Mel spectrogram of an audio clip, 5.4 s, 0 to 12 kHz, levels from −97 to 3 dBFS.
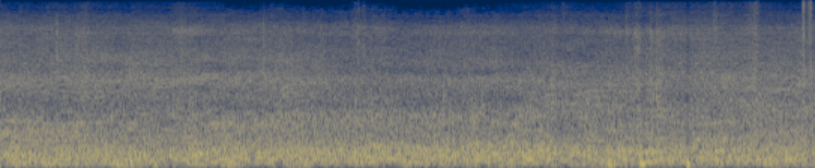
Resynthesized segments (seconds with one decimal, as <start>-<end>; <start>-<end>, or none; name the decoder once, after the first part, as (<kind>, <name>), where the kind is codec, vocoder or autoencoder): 0.0-1.5 (codec, SNAC); 3.3-5.4

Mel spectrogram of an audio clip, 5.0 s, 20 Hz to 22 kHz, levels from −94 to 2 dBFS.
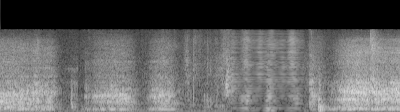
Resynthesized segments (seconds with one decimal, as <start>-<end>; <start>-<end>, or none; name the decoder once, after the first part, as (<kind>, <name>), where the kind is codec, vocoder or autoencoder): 2.9-3.8 (vocoder, HiFi-GAN)

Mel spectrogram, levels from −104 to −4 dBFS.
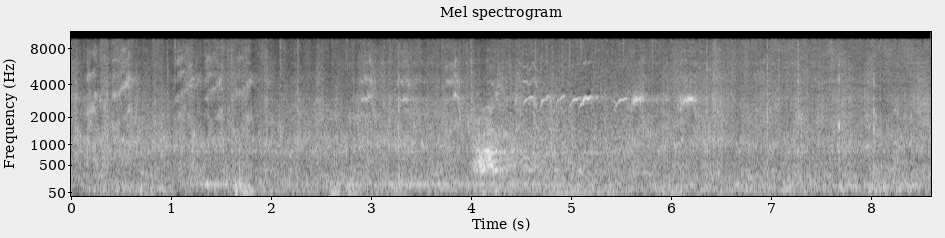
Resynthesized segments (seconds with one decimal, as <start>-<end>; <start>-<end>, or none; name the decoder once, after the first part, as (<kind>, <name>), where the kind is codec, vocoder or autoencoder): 0.0-4.5 (codec, HILCodec); 5.6-8.6

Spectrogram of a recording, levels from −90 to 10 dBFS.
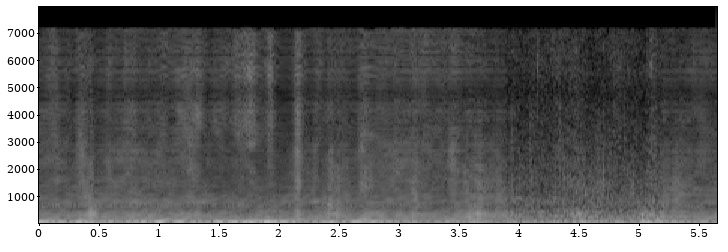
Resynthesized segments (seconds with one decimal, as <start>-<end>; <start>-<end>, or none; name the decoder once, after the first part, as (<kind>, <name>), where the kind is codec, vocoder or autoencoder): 0.0-3.9 (vocoder, Vocos); 5.2-5.7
